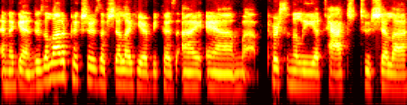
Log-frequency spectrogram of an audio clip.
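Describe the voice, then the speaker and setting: Over a quiet background, a woman with a very deep, low pitch speaks at a moderate pace with ordinary pitch variation. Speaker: faculty program leader. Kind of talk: information session presentation. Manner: hesitant, many fillers.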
